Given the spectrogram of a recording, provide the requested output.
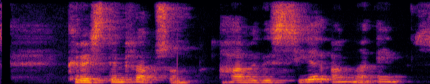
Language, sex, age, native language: Icelandic, female, 40-49, Icelandic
